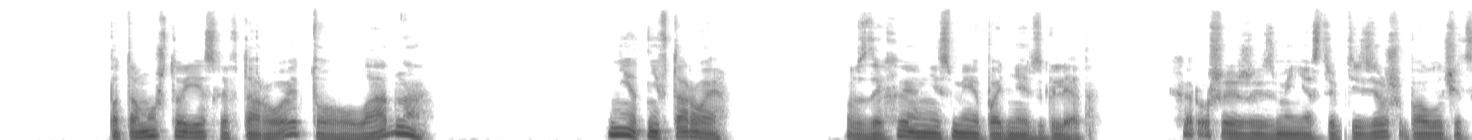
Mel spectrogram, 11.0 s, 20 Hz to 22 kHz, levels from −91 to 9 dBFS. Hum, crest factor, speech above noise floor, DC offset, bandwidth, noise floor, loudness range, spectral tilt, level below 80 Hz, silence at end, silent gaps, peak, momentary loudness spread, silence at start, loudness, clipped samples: none; 14 dB; over 59 dB; under 0.1%; 16 kHz; under -90 dBFS; 2 LU; -7 dB/octave; -42 dBFS; 0 s; 5.50-6.21 s, 8.34-8.62 s; -18 dBFS; 9 LU; 0.85 s; -32 LUFS; under 0.1%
